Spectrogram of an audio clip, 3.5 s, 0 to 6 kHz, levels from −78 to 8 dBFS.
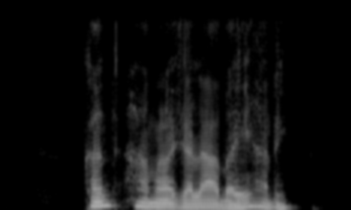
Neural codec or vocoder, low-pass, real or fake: codec, 24 kHz, 1 kbps, SNAC; 5.4 kHz; fake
